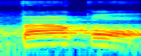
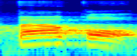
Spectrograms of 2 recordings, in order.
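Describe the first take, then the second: The two takes are said the same way.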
